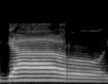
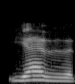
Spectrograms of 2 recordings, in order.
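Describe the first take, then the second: First: The r sound is heavy and full. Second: The r sound is light and thin. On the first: The speaker calls it right. "We need to pronounce it heavy" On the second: The speaker calls it wrong. "This is wrong because the ra is light"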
